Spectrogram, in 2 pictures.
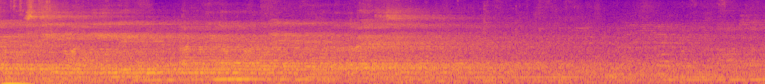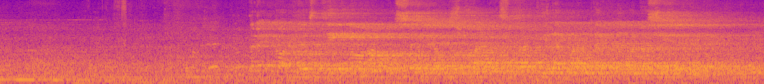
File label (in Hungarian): fopalyaudvar hangosbemondo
